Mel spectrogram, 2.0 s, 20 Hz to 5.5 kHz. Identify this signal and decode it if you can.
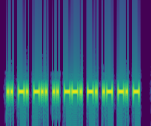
Morse code, heard as a keyed tone, about 46 wpm, 600 Hz. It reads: INDIGNANT
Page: Never 47wpm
